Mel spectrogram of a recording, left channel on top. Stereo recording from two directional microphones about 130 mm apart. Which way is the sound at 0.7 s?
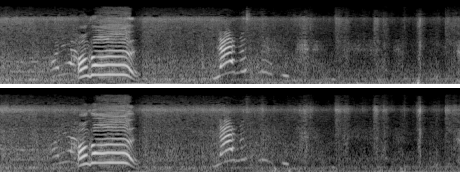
20° right (ahead or behind).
